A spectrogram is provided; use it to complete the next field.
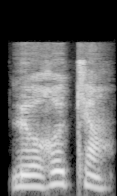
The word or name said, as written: le requin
